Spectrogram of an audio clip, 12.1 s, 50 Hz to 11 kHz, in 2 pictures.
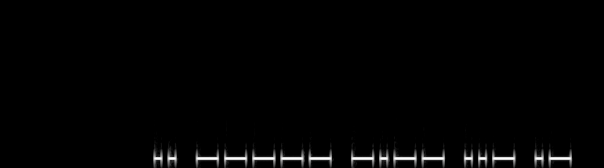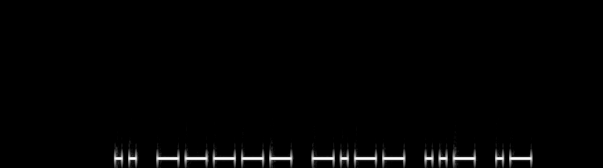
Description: Morse code, heard as a keyed tone, about 17 wpm, 700 Hz. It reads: I0YUA I0YUA
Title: DXCC-100 Call Signs - 5 Characters - Repeated 3x - 17wpm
